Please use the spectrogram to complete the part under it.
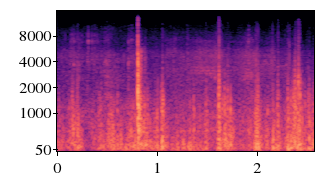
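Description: Strong wind gusting across a lake during spring bass fishing, a rough roaring wash that swells and buffets the microphone in uneven bursts, close and fairly loud with no voices.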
